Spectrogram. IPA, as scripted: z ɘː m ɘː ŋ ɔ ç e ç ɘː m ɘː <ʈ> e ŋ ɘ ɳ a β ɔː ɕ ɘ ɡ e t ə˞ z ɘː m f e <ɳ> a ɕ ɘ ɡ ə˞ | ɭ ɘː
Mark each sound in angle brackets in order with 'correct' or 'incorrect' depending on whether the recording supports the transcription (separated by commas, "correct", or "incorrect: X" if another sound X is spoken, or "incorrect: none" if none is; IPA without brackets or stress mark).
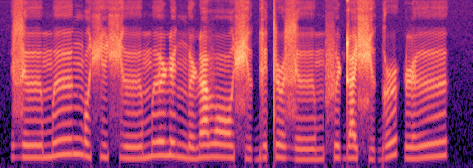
incorrect: ɳ, incorrect: ɖ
